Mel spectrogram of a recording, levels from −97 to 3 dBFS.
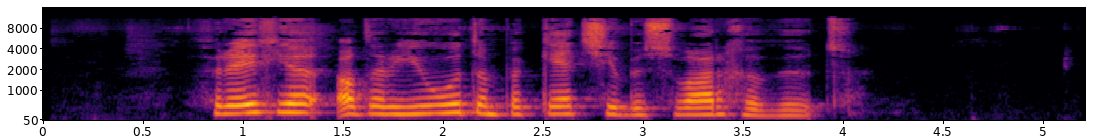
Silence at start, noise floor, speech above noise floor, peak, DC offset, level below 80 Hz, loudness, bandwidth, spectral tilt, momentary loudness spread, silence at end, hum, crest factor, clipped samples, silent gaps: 0.85 s; -77 dBFS; 54 dB; -6 dBFS; under 0.1%; -76 dBFS; -23 LUFS; 11.5 kHz; -3.5 dB/octave; 15 LU; 1.2 s; none; 18 dB; under 0.1%; none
